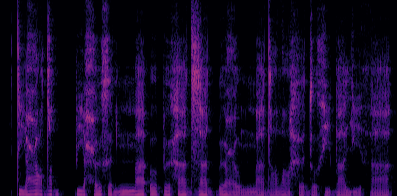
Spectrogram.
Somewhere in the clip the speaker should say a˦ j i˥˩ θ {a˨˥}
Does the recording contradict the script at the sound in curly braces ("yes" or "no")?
no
